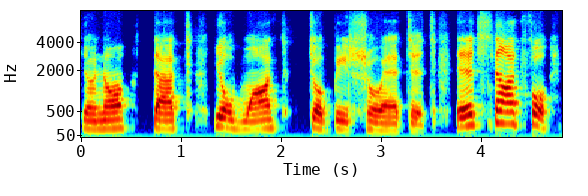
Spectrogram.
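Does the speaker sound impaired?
Yes: cerebral palsy; from birth, involves cerebrum and cerebellum, not expected to walk, now walks with concentration, affects balance and coordination; affects speech.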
